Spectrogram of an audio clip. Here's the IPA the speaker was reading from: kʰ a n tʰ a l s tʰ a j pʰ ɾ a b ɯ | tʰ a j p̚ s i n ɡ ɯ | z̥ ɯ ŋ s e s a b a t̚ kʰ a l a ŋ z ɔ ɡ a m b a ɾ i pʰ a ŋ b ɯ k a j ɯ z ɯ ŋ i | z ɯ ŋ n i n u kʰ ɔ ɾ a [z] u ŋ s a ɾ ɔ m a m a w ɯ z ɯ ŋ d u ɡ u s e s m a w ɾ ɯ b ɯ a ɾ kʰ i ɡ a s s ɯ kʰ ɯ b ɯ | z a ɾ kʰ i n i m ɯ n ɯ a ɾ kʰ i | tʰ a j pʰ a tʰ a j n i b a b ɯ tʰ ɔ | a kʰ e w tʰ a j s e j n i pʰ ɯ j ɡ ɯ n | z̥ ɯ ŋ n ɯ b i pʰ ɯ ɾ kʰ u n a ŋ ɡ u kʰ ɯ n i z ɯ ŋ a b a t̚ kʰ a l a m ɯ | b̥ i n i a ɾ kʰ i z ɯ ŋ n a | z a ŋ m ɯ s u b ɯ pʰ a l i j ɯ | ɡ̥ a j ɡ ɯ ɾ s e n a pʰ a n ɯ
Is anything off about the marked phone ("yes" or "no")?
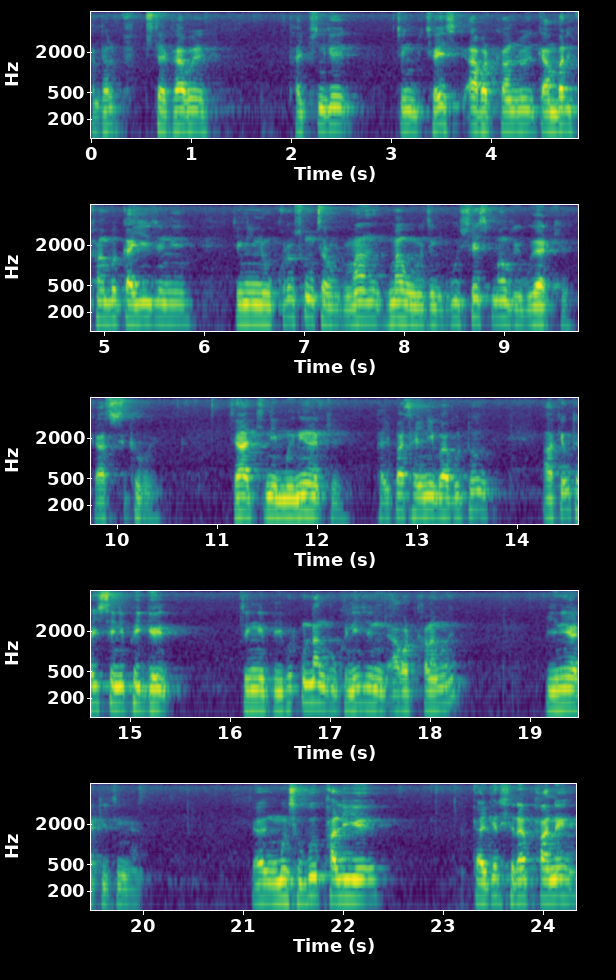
yes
